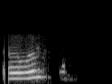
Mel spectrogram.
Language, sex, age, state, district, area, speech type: Kashmiri, female, 30-45, Jammu and Kashmir, Baramulla, rural, conversation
